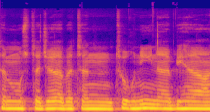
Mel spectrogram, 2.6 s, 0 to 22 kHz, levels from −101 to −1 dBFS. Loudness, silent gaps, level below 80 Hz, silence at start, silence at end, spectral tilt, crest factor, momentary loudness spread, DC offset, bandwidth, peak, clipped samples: -11 LUFS; none; -50 dBFS; 0 s; 0 s; -8 dB/octave; 8 dB; 3 LU; under 0.1%; 9.4 kHz; 0 dBFS; under 0.1%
